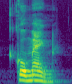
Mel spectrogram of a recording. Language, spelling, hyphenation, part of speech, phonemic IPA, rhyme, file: Dutch, komijn, ko‧mijn, noun, /koːˈmɛi̯n/, -ɛi̯n, Nl-komijn.ogg
- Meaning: 1. cumin (Cuminum cyminum) 2. cumin seed, used as a spice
